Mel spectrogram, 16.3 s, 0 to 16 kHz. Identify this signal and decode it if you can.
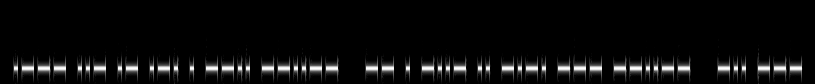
Morse code, heard as a keyed tone, about 15 wpm, 700 Hz. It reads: JUAREZ, MEXICO, DO
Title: Pangram Challenge v2 - 15wpm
